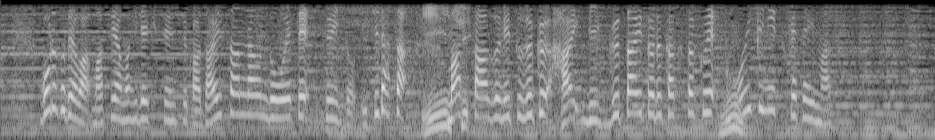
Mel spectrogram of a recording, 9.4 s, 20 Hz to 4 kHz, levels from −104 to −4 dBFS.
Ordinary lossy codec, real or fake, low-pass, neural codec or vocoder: none; real; 3.6 kHz; none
